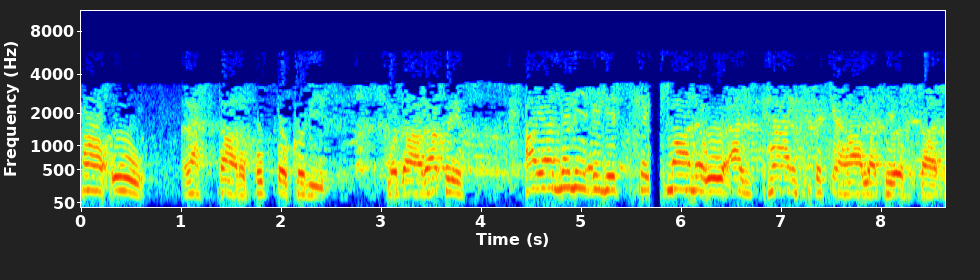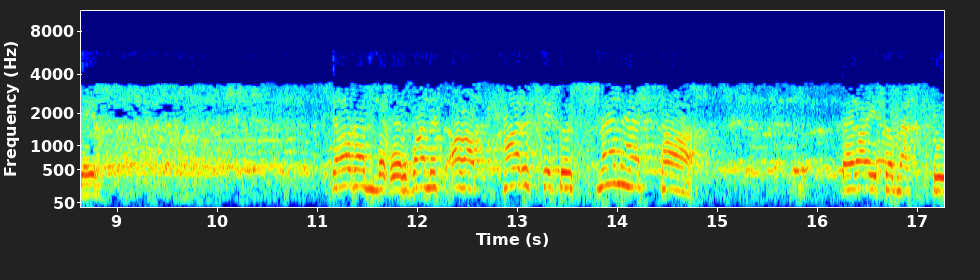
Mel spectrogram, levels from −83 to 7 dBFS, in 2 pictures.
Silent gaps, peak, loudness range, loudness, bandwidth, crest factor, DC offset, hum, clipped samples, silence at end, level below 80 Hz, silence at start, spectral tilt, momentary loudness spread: none; 0 dBFS; 3 LU; -15 LUFS; 5.6 kHz; 14 dB; under 0.1%; none; under 0.1%; 0 s; -52 dBFS; 0 s; -10 dB/octave; 11 LU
